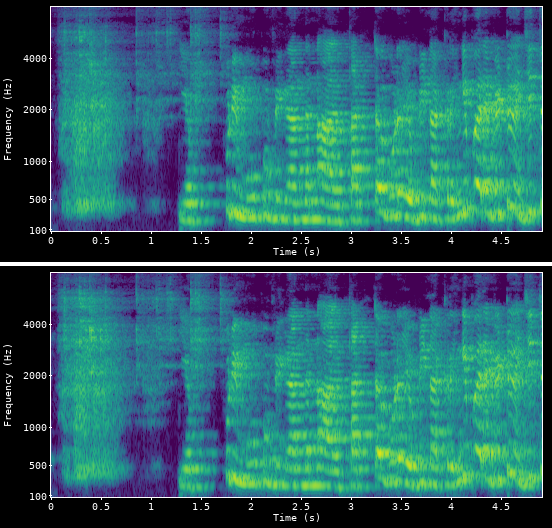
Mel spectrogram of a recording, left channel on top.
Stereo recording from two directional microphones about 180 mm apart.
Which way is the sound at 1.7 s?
Centre (ahead or behind).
